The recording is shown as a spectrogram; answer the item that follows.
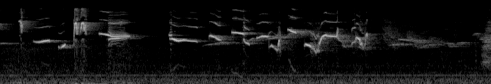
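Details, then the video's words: Oriental magpie-robin in full song, long rolling phrases packed with varied filler notes used to tutor other kept birds; rapid bright whistles and slurred chirps in quick bursts, rising and falling, over a faint constant hum. "Pancingan Kacer Gacor ROLL Panjang-Panjang, Dan Lagu Isian Banyak"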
